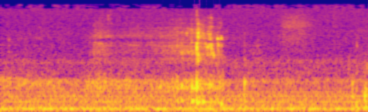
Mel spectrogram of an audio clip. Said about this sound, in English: Let me get a sip of coffee real quick.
